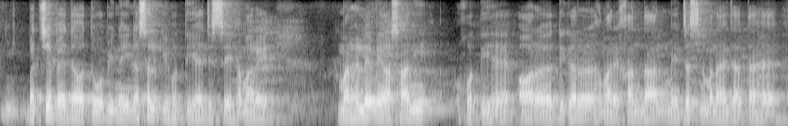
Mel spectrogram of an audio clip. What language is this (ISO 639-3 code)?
urd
